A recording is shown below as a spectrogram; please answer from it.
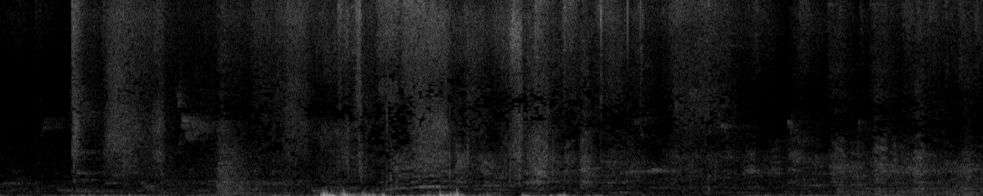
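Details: Double-coated male German Shepherd puppy named Drogo, five months old, newly brought to a new home and playful; a few low barks and whimpers around the middle, with a person calling his name.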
